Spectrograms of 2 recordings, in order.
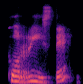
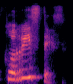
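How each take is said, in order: First: "Corriste" said plainly with no final s; correct corriste. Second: "corristes" said high with a final s; wrong corristes. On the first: Teacher gives students the correct form, no final s. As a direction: say "Corriste" clean without the s. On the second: Teacher voices the wrong form for students, extra s. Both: Shown as a demonstration. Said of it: "está mal dicho".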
